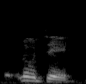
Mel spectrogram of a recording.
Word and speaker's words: Rosé: É porque a pronúncia em coreana seria Rosé né? Seria J, então é, seria Rosé. Ela fala tipo Rosie, ela mas ela, ela é australiana, ela é australiana, ela cresceu na Austrália.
